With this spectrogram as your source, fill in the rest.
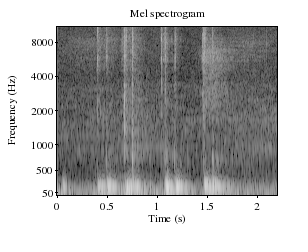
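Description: Keystrokes on a computer keyboard while entering a search term in PowerPoint, a few short bursts of clicky taps in quick succession, close and fairly quiet with no talking.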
